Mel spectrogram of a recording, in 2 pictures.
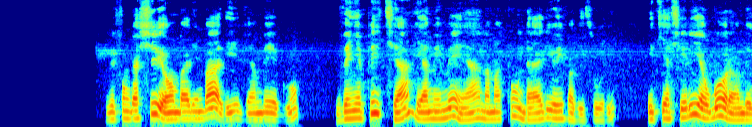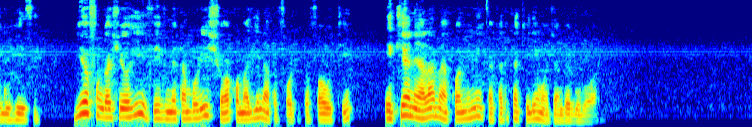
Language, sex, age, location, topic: Swahili, male, 25-35, Dar es Salaam, agriculture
